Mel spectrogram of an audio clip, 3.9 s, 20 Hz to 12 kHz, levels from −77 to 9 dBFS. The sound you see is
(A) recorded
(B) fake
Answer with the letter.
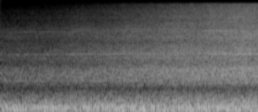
A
